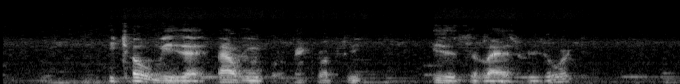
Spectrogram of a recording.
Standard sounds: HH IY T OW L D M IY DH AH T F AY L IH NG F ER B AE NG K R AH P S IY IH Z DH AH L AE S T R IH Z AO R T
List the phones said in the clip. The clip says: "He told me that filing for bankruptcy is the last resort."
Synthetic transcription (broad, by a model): HH IY T OW L D M IY DH AH T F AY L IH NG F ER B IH K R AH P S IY IH Z DH AH L AE S T R IH Z AO R T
